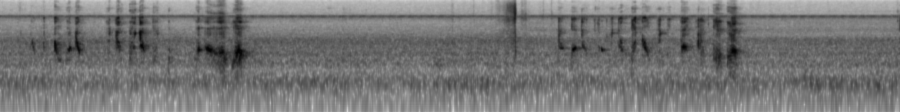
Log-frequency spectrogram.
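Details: Grey parrot (African grey) muttering quiet, squeaky chirps and squawks in two loose bursts while sleeping, over a steady high electronic whine and a single sharp click.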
